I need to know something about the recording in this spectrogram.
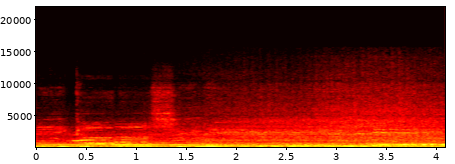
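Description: A small group singing a hymn while a bus passes close by; its engine and tyre noise swells through the middle and fades near the end, partly covering the singing.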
